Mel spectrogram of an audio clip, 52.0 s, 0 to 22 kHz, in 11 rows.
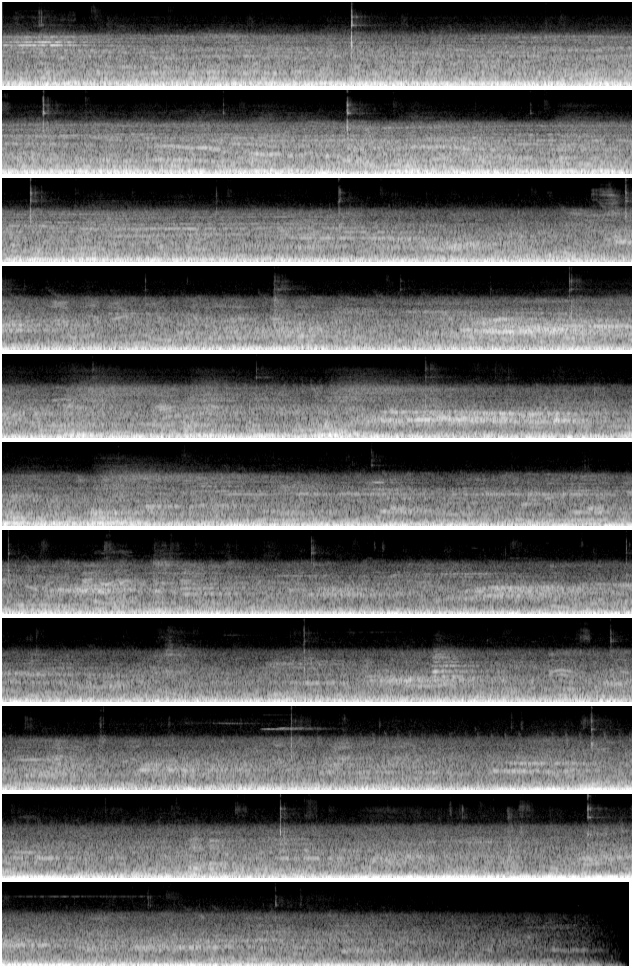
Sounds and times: Traffic sound 0:00.0 - 0:51.7

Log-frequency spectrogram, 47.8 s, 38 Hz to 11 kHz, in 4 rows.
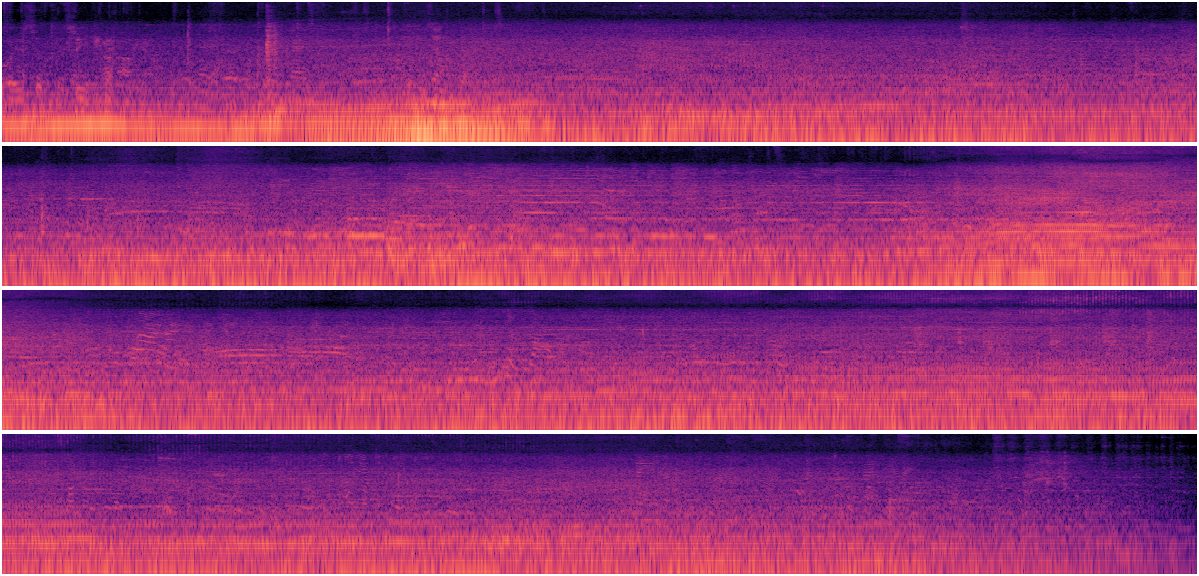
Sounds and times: Traffic Sound 0:00.0 - 0:47.3
Walking across the different streets 0:00.0 - 0:47.6

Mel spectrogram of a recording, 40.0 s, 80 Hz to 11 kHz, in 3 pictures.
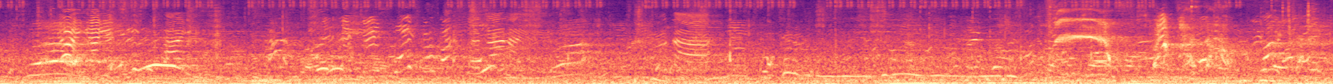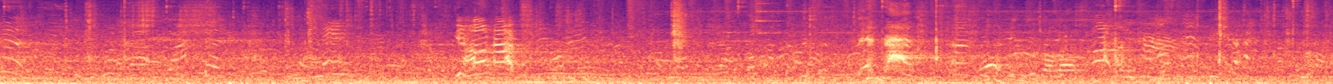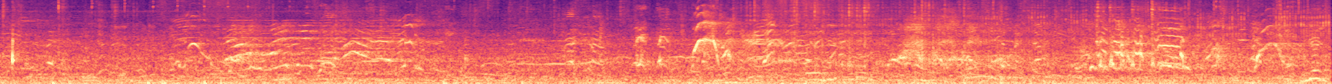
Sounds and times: mums chatting 0:17.1 - 0:39.9
scoters 0:33.6 - 0:39.9

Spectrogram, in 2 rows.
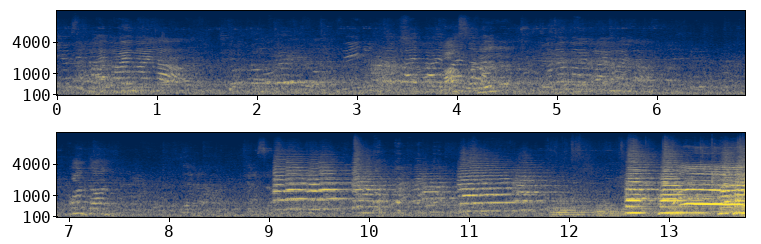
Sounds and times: musicians at the opposite platform 0:08.9 - 0:13.7
trombone 0:09.0 - 0:13.7
people enjoy it 0:11.7 - 0:13.7

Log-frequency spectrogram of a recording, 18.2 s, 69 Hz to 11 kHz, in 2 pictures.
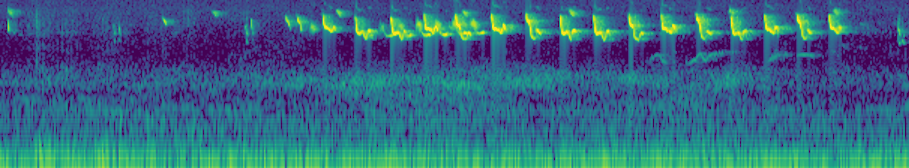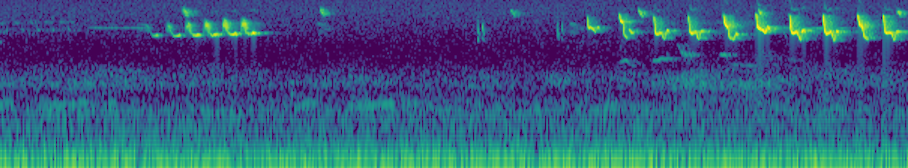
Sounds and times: pheasant 0:00.0 - 0:13.1

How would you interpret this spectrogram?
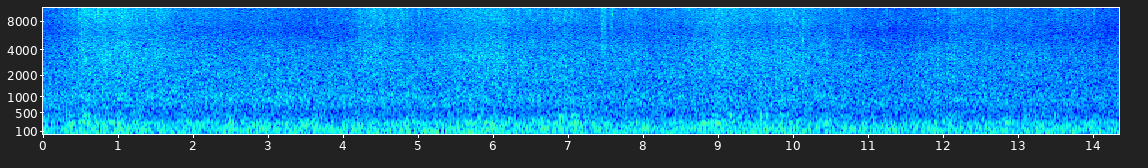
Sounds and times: Wind gusts through tall dry grass 0:00.0 - 0:14.3

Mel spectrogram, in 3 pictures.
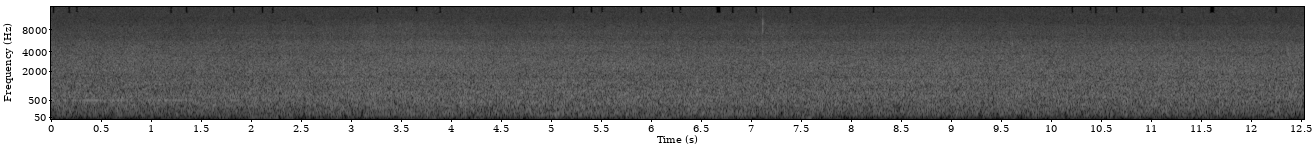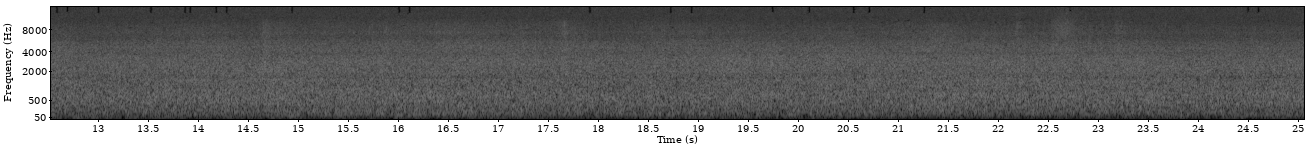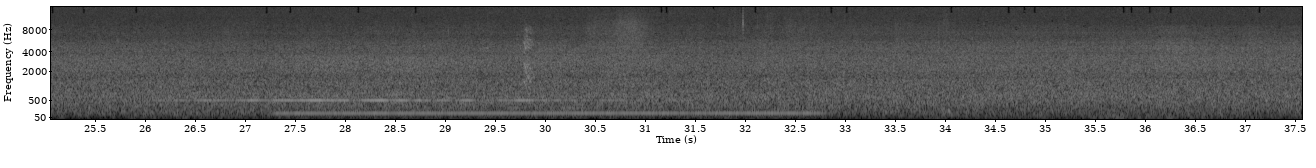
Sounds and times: Ship to shore acoustic signals 0:00.0 - 0:05.6
Ship to shore acoustic signals 0:22.9 - 0:35.8

